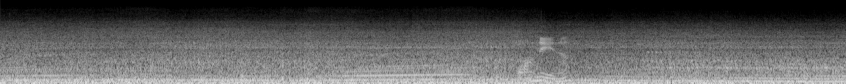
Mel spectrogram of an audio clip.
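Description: A motorcycle engine hums steadily as it rides along a road.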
